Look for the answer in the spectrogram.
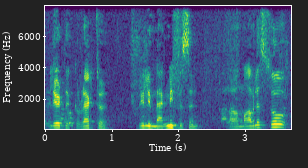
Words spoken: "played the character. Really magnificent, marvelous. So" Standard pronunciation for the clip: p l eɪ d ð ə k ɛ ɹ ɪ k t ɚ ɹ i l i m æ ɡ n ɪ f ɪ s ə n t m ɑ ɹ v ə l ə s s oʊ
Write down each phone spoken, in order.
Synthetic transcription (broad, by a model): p l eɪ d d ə k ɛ ɹ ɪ k t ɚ ɹ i l i m æ ɡ n ɪ f ɪ s ə n t m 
